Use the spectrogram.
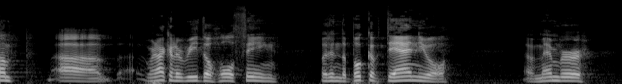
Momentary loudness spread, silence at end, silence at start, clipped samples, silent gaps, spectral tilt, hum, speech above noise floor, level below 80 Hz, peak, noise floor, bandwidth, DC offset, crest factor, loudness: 20 LU; 0.35 s; 0 s; under 0.1%; none; -5 dB/octave; none; 38 dB; -54 dBFS; -2 dBFS; -63 dBFS; 16 kHz; under 0.1%; 24 dB; -25 LUFS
